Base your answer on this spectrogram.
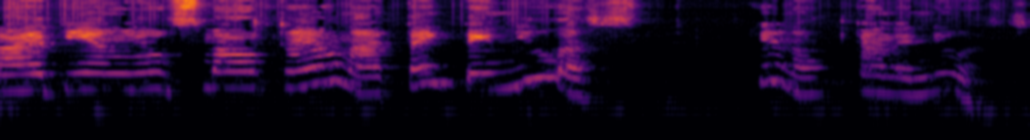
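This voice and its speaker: A woman with an American accent projects a raised voice at a high pitch, with lively intonation, big swings in loudness and a fairly slow pace. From Kentucky, US South. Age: 80s+. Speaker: interviewee. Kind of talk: casual chat.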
